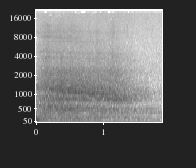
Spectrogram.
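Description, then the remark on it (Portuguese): A long, breathy exhale after a deep breath, blown out through the lips, steady for most of its length before trailing off more softly at the end. No one speaks. “Solte esse ar assoprando.”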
